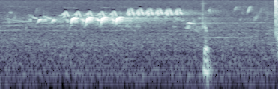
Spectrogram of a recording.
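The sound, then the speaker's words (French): In a meadow in the Sierra Nevada mountains in the early morning, a bird sings a quick series of bright, repeated whistled notes that rise and fall over a quiet outdoor background, with a soft knock near the end and no one talking. “And it's a early morning sound.”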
